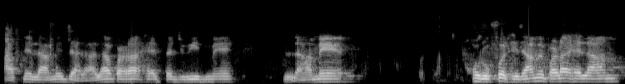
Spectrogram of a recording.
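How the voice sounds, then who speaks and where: A man's voice: mid-range voice, little pitch movement, dull audio. A man teaching Arabic grammar in an online lecture. He stretches out key terms and keeps quizzing his students. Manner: repeats "ٹھیک ہے جی" and "صحیح ہے جی" often.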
